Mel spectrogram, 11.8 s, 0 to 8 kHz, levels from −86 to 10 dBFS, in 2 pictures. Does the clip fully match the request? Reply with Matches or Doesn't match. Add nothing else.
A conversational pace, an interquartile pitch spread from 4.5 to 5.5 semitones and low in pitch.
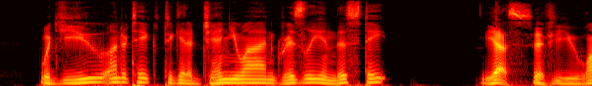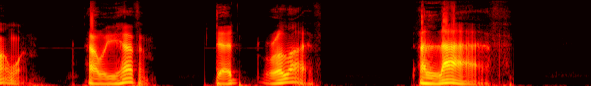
Doesn't match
